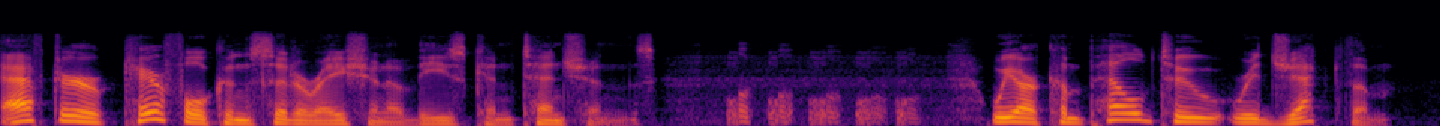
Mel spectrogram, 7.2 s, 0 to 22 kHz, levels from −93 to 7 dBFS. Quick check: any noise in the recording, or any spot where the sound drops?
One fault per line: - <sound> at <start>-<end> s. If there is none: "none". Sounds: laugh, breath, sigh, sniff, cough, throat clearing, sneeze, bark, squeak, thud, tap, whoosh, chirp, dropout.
- laugh at 3.6-4.6 s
